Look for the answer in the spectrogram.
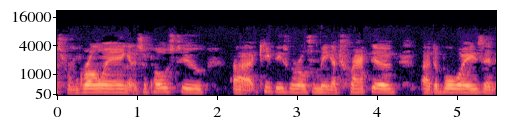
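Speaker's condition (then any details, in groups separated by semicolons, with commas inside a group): No condition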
